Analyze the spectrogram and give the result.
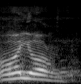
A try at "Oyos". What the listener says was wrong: Oyong. Oyos bukan Oyong. Oyos pakai S dia bukan NG.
